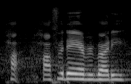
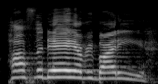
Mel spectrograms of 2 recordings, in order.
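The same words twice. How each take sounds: First: Said in the usual way. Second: Loud greeting. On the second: Real, not acted. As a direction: rouse the crowd with a big Håfa adai. Greeting crowd, repeated louder.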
